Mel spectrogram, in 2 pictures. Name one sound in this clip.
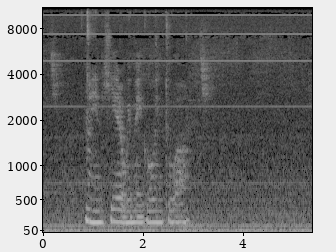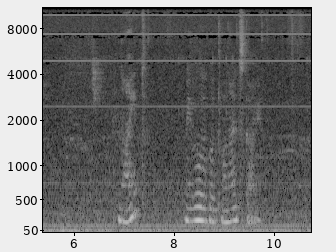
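A young woman speaks calmly into a microphone, close by.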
